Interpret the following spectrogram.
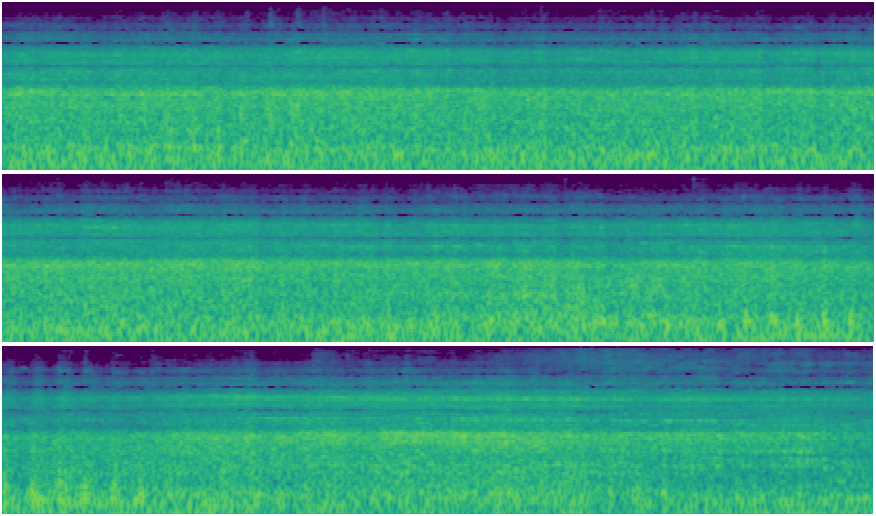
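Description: A freight train's hopper wagons rolling past close by: a steady, unbroken noise of steel wheels running on the rails.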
